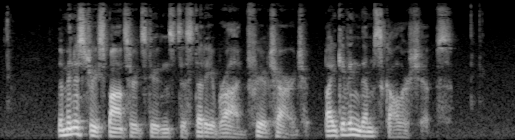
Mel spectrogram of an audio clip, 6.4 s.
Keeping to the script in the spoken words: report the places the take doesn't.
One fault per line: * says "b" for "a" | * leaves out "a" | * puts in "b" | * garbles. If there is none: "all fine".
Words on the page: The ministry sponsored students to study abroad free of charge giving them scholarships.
* puts in "by"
